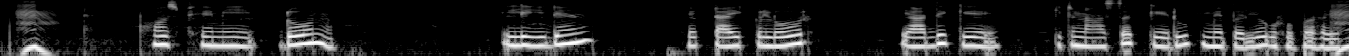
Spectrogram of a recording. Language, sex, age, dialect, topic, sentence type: Magahi, male, 18-24, Central/Standard, banking, statement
